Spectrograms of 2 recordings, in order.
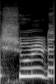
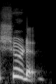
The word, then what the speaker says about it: should: अभी जो मोस्टेंट पार्ट है यह जो वर्ड है ना इसको बहुत सारे स्टूडेंट्स शुड कहते हैं। तो यह शुल्ड नहीं है। इसमें जो है एल साइलेंट है। तो हम इसे कहेंगे शुड ना कि शुल्ड।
